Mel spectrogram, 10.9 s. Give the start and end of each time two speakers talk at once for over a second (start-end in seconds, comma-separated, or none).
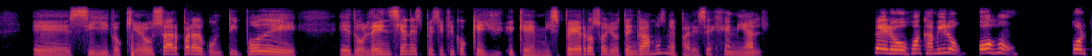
none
